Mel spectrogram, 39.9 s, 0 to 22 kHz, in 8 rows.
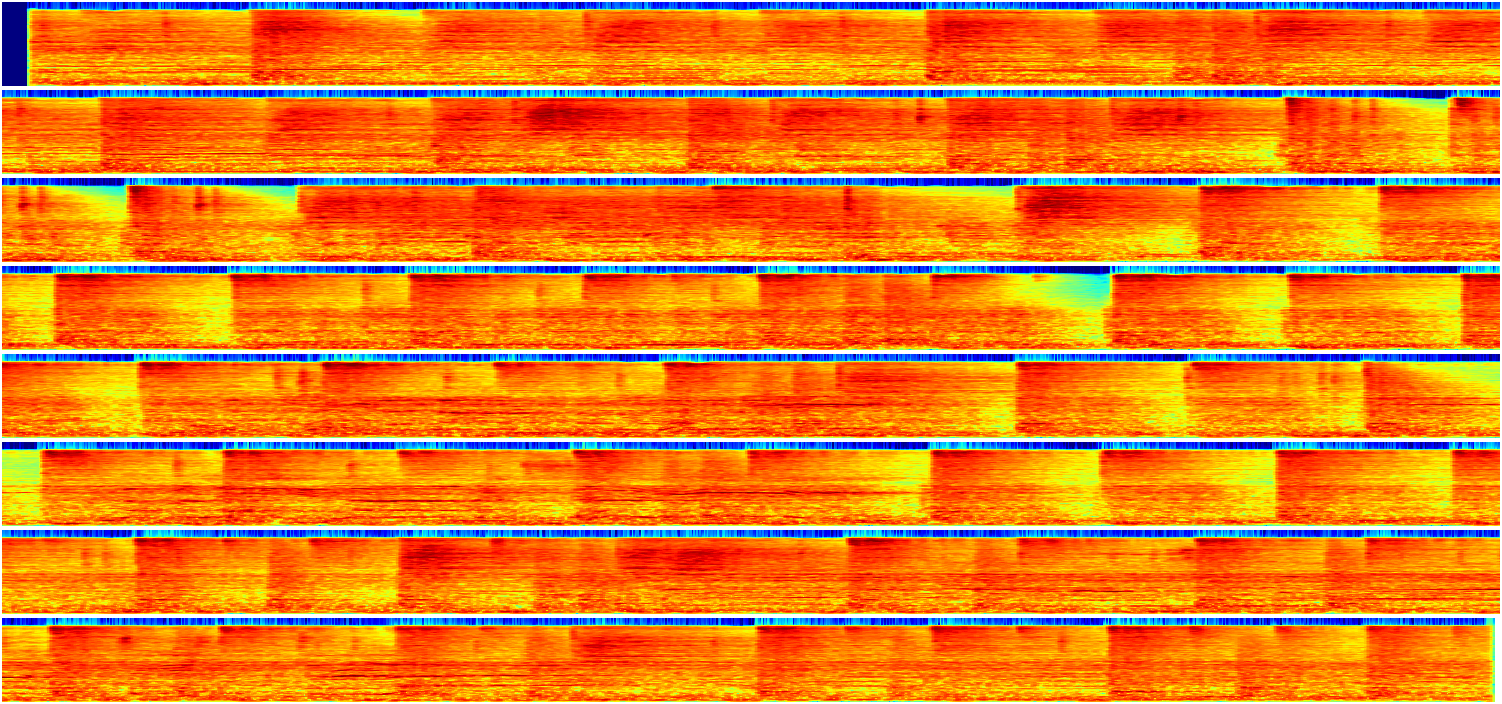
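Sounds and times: heavy metal band playing live: 0:00.1 - 0:39.9
person singing: 0:20.6 - 0:23.1, 0:25.3 - 0:28.0, 0:32.0 - 0:37.6.

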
